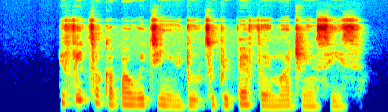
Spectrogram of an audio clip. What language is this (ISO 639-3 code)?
pcm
